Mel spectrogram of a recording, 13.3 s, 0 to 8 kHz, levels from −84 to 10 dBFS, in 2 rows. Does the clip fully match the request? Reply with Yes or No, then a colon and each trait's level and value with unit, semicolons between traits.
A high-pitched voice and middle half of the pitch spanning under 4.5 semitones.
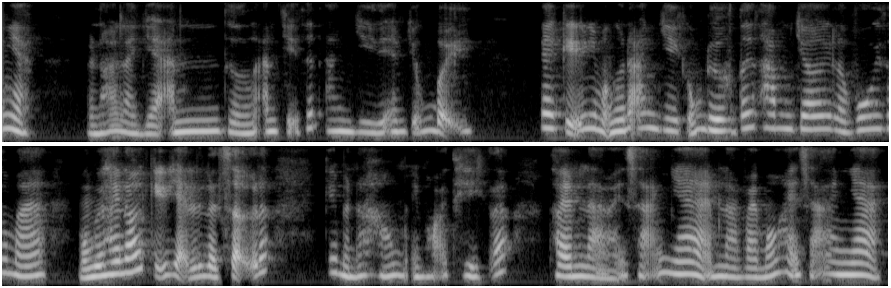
Yes: high, 240 Hz; average, 3.8 semitones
